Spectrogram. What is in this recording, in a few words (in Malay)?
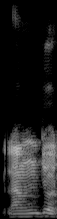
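"lanjut", Malay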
